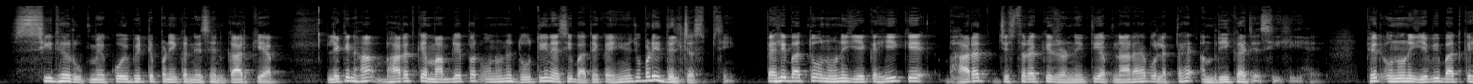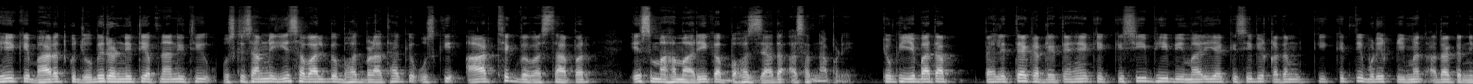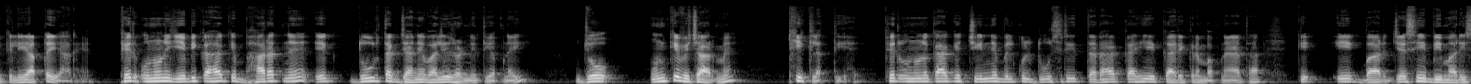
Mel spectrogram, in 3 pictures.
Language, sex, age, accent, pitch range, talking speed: Hindi, male, 50-69, native, 110-140 Hz, 210 wpm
